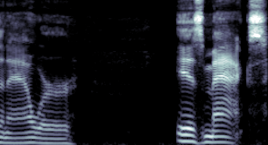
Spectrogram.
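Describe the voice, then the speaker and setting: A man's voice, dry and free of echo. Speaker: kayak fishing vlogger. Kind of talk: casual vlog talk. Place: garden. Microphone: phone near.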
